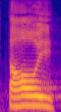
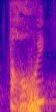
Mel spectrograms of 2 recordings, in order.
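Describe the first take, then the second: First: The word is said with a level tone. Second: The word is said with a rising tone. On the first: It means the self. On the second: It means dark.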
